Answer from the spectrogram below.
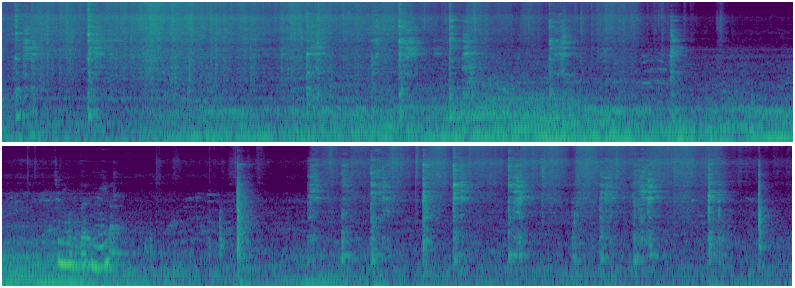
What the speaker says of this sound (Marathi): तेल गरम झालं त्यामध्ये मोड आलेले मोग तेल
